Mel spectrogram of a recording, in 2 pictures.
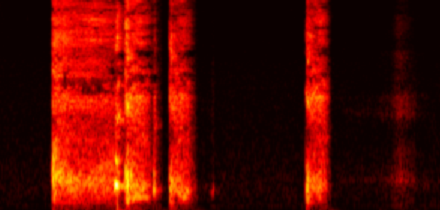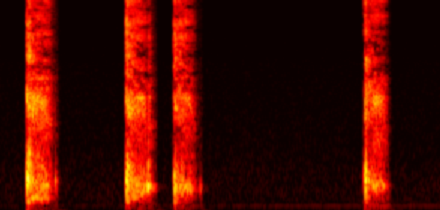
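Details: An adult's cough: a series of about eight deep, forceful coughs, some in quick pairs, in a quiet room.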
